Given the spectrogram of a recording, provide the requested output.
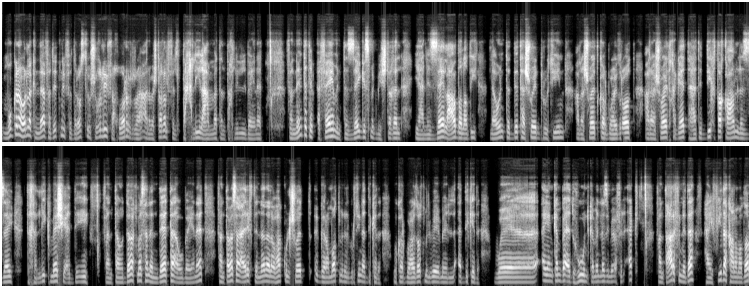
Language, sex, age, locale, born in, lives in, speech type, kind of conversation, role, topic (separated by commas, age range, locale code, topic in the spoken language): Arabic, male, 20-24, ar-EG, Egypt, Egypt, conversation, podcast, guest, إزاي بتنظّم وقتك عشان تبقى منتج في هواياتك؟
